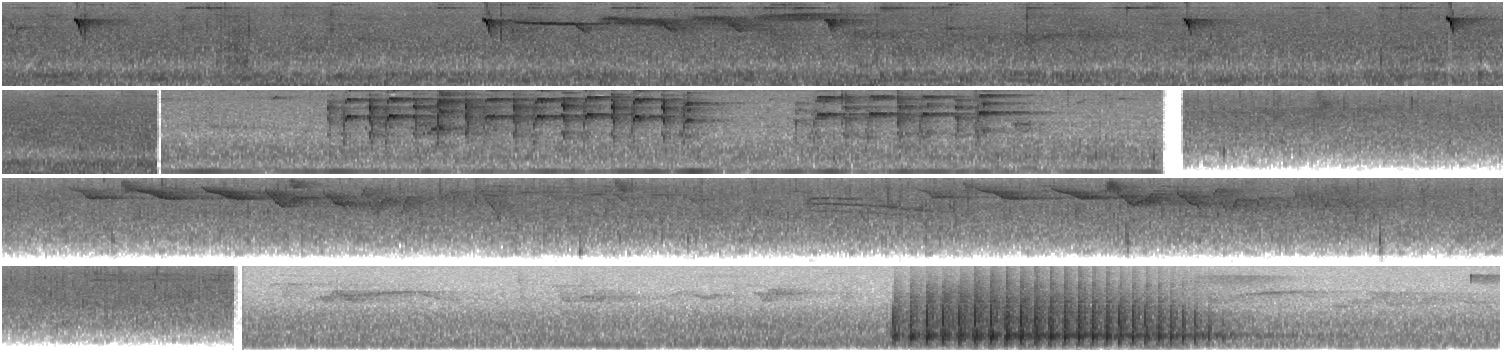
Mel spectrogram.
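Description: A sequence of forest bird recordings. It opens with an Eastern Phoebe's sharp chip notes over a steady rush. Then comes a few seconds of a Hairy Woodpecker's rapid rattle call, and a Louisiana Waterthrush singing two phrases of slurred, falling notes. Near the end a Pileated Woodpecker drums once: a loud, low roll about a second and a half long.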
